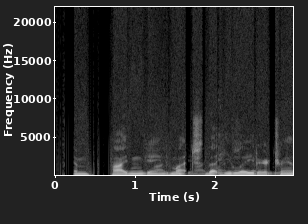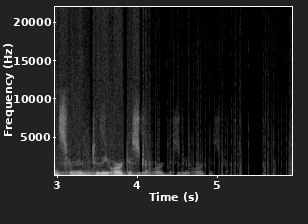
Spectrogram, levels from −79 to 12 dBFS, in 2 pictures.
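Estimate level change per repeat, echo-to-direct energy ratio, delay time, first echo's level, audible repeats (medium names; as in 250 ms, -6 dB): -5.0 dB, -19.5 dB, 506 ms, -20.5 dB, 2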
